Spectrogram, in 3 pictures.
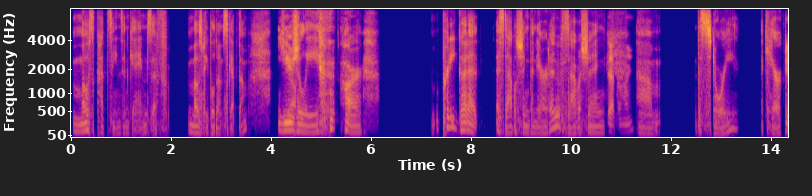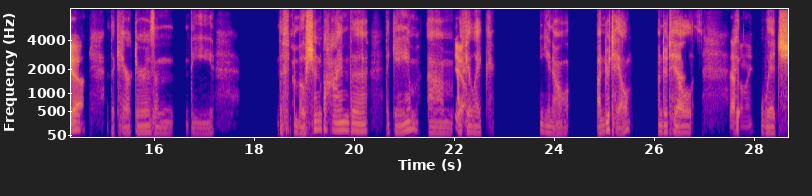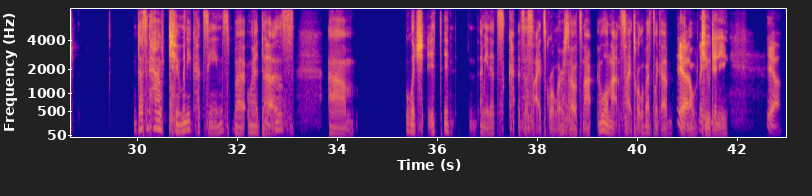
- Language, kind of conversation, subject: English, unstructured, How does the balance between storytelling and gameplay shape our experience of video games?
- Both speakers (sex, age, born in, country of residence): male, 18-19, United States, United States; male, 25-29, United States, United States
- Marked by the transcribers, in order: scoff; tapping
